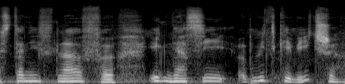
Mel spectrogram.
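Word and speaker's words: Stanisław Ignacy Witkiewicz: Il s'agit de Stanislav Ignacy Witkiewicz.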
